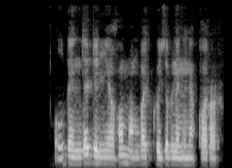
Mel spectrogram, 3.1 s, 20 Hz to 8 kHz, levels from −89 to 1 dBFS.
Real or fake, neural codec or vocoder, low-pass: fake; codec, 16 kHz in and 24 kHz out, 1.1 kbps, FireRedTTS-2 codec; 7.2 kHz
